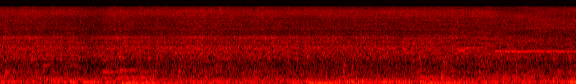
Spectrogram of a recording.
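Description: Flour-coated chicken wings sizzling steadily as they fry in hot oil in a pan, with garlic and salt spooned over them.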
